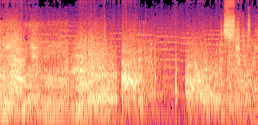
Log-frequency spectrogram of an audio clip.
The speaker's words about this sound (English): The gray wolf attacks with the speed of thought, and soon the two half-human canines are locked in mortal combat.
